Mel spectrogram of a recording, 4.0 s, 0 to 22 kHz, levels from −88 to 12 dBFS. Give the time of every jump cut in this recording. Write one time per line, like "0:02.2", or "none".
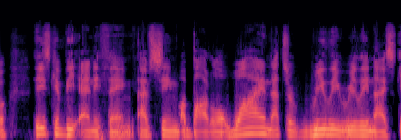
none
